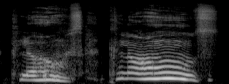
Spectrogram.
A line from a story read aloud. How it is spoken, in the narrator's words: Crowley was already moaning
